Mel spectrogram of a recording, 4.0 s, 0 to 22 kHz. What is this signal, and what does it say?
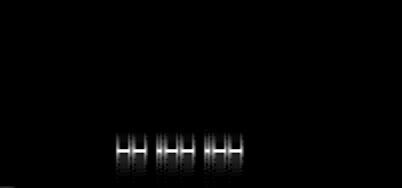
Morse code, heard as a keyed tone, about 30 wpm, 700 Hz. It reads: MWW
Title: USA Call Sign Postfixes - 3 Letters 30wpm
